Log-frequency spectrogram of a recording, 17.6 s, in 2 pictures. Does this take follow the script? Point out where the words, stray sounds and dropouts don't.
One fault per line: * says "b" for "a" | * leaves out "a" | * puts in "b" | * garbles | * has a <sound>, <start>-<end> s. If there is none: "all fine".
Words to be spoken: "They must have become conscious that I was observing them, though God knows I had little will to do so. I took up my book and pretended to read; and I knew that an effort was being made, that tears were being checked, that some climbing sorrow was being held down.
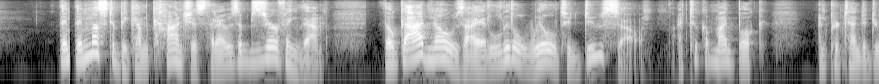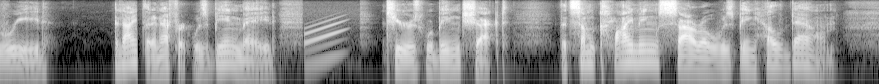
* puts in "they"
* leaves out "knew"
* leaves out "that"
* has a chirp, 11.8-12.3 s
